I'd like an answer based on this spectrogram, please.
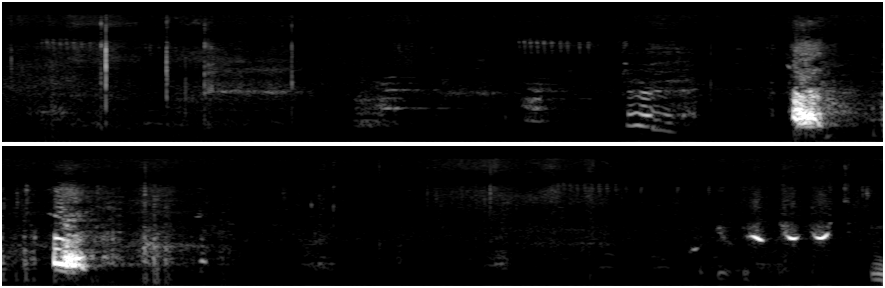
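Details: Illyrian Shepherd and Presa Canario mix dogs: two loud gruff barks after quiet stretches, followed by a few thin high squeaks at the close.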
